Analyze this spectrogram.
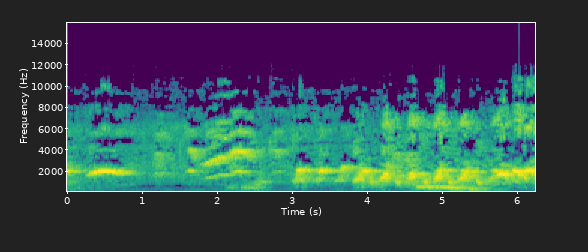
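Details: White-crested laughingthrush, Thai crested form, in full cackling song: clear whistled notes, then a fast, dense chatter of repeated harsh phrases continuing to the end.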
